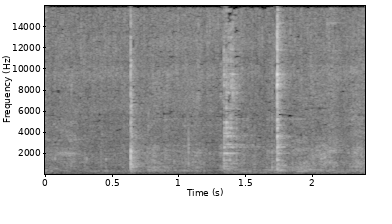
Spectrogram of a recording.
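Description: A spoon stirring sambal chili paste as it sizzles in a frying pan, with three sharp knocks of the spoon against the pan.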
